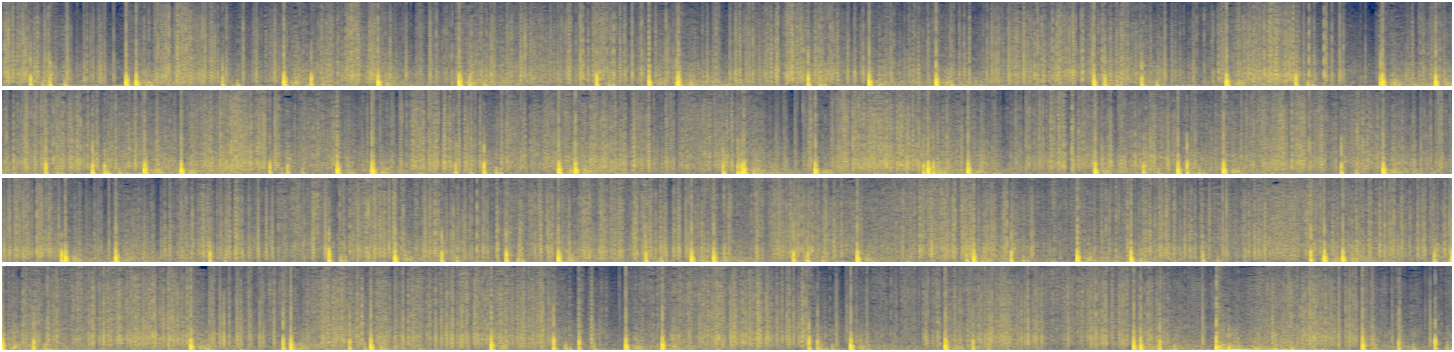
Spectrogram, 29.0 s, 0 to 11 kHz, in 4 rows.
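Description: Two Pro-Line President 2.0 firework cakes firing together: a dense, unbroken volley of launching shots and bursting, crackling stars, with one louder bang near the end.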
